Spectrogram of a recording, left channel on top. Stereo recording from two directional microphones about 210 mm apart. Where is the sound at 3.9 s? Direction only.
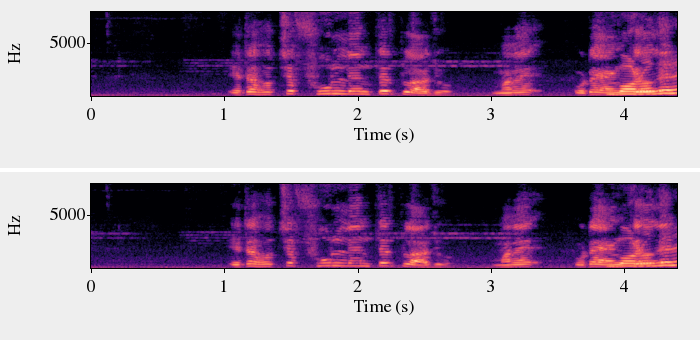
15° left (ahead or behind).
